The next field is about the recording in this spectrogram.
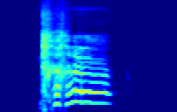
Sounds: Laughter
